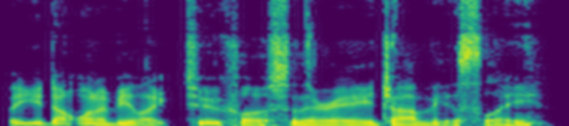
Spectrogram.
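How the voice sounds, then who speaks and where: A woman's voice: rumbling low, fairly even intonation, fairly quick, dry recording, clean studio sound. A woman in her twenties in casual discussion as a podcast co-host. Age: 20s.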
